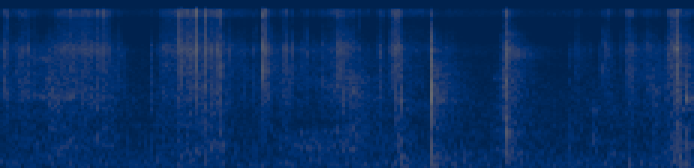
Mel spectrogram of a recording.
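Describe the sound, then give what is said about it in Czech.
Tarot cards being laid out for a reading about partner relationships: soft papery rustling punctuated by several crisp slaps and flicks as cards land one after another, fairly quiet, with no talking. “Co se týče partnerských vztahů, tady ještě hodím další karty.”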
